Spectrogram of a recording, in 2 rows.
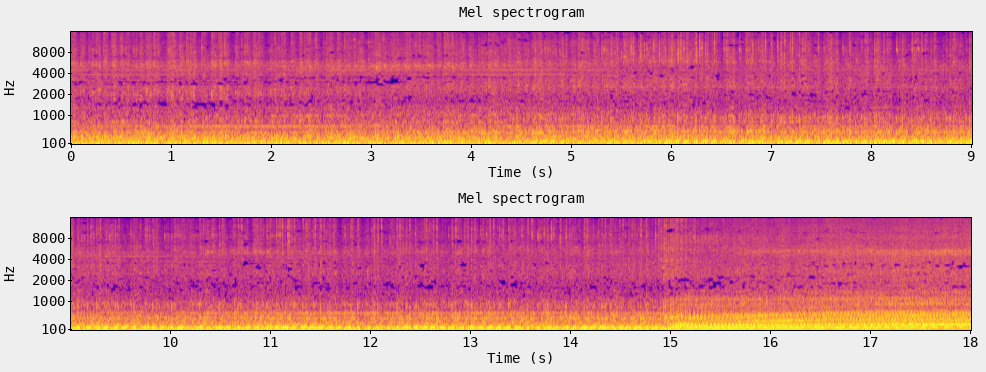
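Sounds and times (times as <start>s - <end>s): car engine idling and revving: 0.0s - 18.0s.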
